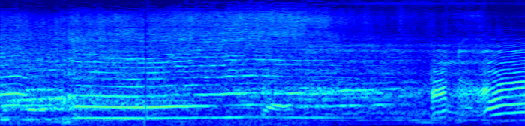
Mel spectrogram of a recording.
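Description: A racing car engine roars past at high revs.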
